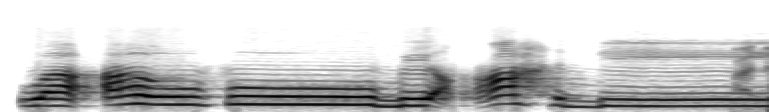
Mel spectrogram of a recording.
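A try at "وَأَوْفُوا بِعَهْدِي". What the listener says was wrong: Adanya bukan gitu nih. Wa aufu bi ahdi. Agak susah ya ain. Bi ahdi. Coba lagi.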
